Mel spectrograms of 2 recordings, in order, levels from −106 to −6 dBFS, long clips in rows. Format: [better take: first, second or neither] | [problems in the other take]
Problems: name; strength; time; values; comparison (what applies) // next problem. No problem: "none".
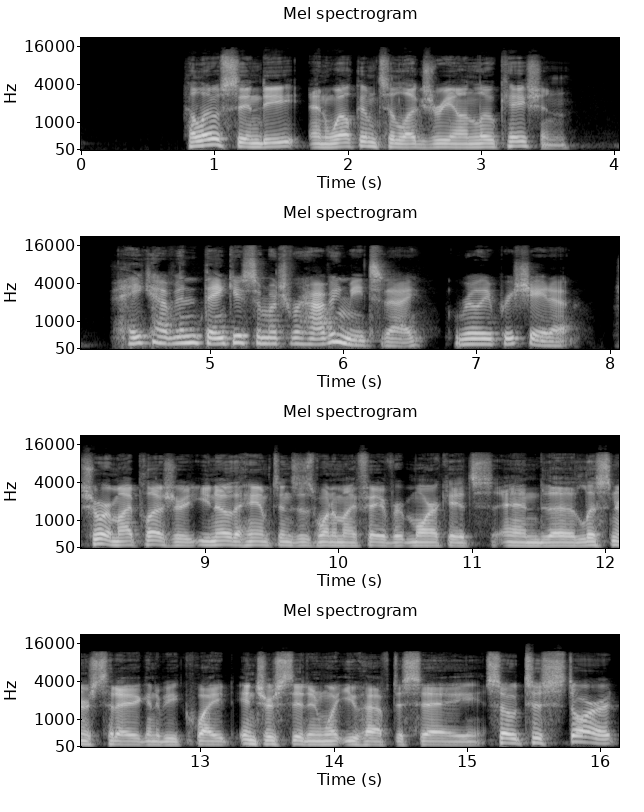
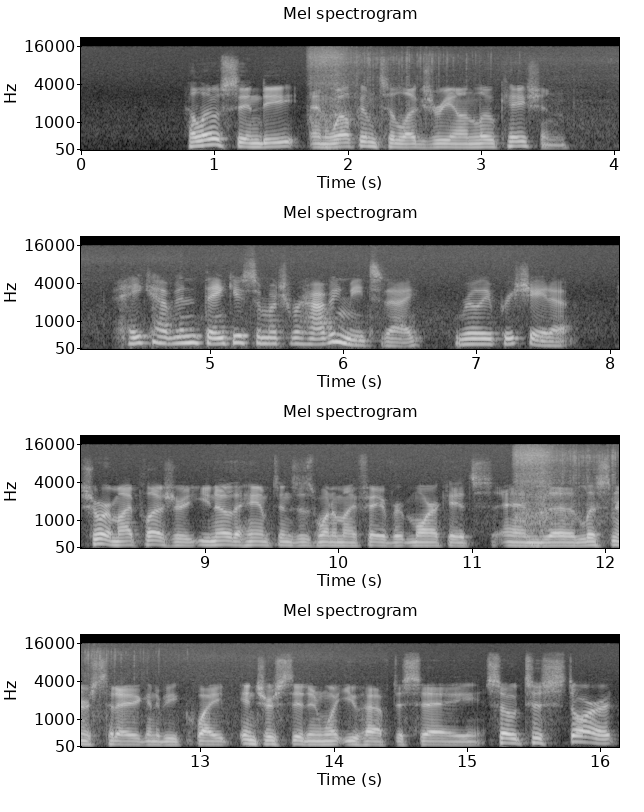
first | hiss; loud; throughout; 8 dB below the speech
